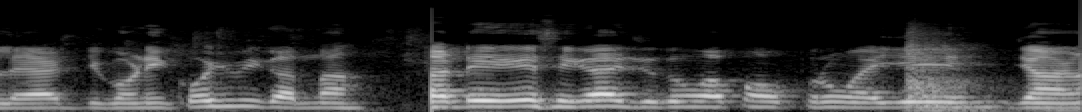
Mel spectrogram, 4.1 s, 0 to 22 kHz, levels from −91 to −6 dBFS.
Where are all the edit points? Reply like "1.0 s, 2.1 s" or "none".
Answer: 1.6 s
